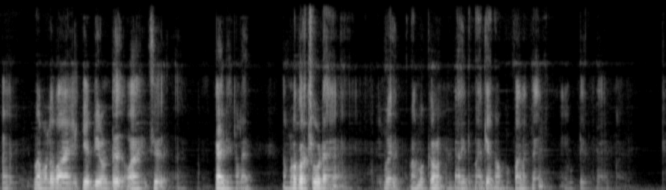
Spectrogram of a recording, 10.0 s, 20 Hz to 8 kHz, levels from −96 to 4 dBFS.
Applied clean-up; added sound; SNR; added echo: neural mask model DeepFilterNet 3.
